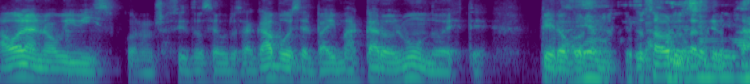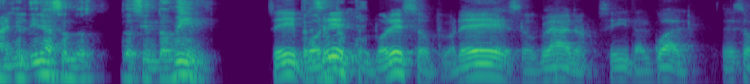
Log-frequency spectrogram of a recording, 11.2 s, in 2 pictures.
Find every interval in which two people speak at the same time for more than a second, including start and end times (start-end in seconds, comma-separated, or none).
4.2-5.8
